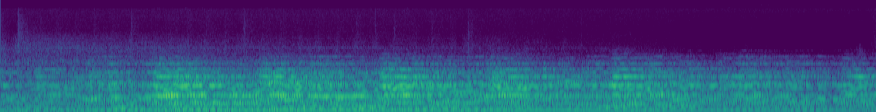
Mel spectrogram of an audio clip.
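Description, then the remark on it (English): Bells ring continuously with a rich, sustained tone, their overlapping strikes blending into a dense, resonant wash that stays steady and fairly loud throughout, with no voices present, ringing until every villager is inside the castle walls. “As long as I could hear the bells, I would have time.”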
